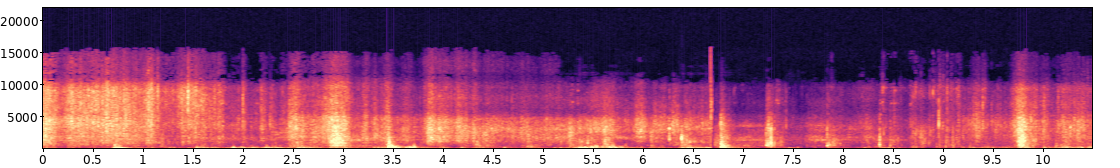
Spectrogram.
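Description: Irregular steps on gravel, with a few louder knocks scattered through.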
